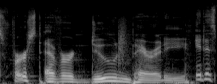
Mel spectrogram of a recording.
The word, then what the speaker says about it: Dune: an absolute classic episode and its first ever Dune parody it is pronounced dun but did parasites regained live up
